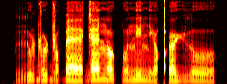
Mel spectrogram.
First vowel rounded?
yes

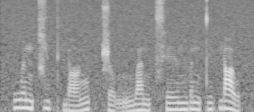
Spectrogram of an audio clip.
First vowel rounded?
no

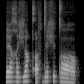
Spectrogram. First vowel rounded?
no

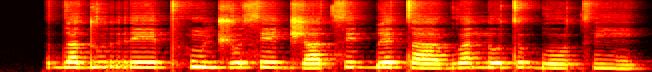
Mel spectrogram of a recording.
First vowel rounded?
no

